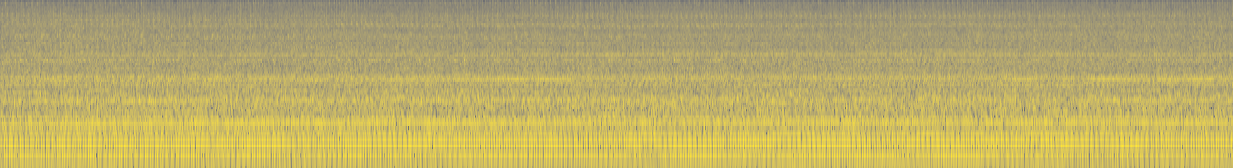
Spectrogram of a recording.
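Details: Miller Trailblazer welder engine after replacing the faulty vacuum-operated fuel pump, mixture screw having no effect: smooth, steady idle with no stumble, surge or misfire. Normal idle.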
